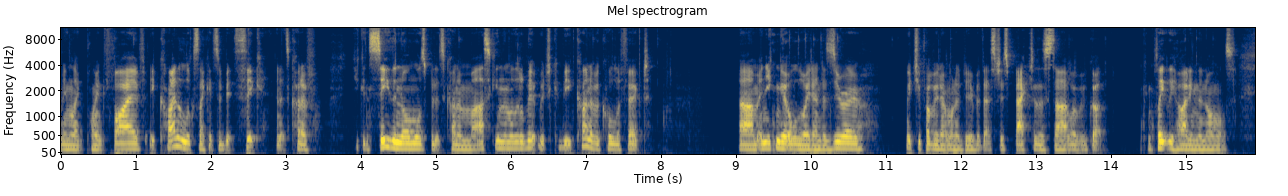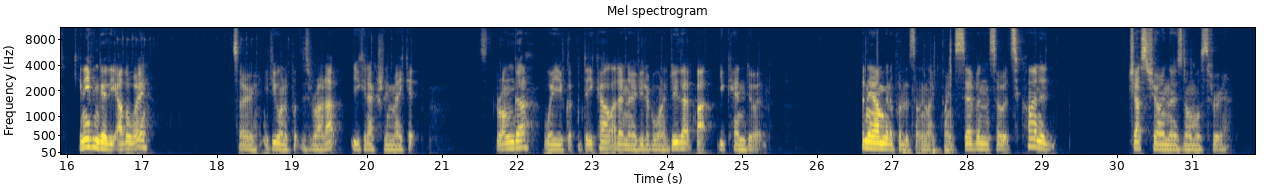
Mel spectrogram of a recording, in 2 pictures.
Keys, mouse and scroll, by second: 1.2 scroll up 2, 1.8 middle click, 2.5 scroll down 4, 5.2-8.2 middle drag, 8.1-9.3 scroll up 3, 9.3-9.7 scroll up 1, 9.7-11.5 drag, 11.5-11.9 scroll down 4, 11.9-15.6 middle drag, 15.6-16.3 scroll up 3, 16.7-20.4 drag, 20.4-22.8 middle drag, 22.8-23.5 scroll down 5, 23.5 middle click, 24.4-25.4 scroll up 4, 25.4-26.1 scroll up 1, 26.1-29.0 drag, 29.0 middle click, 29.4-30.3 scroll down 2, 30.3 middle click, 31.0-31.8 scroll up 2.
